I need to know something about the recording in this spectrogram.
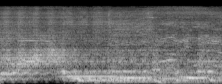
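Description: Dance music played through a DJ controller mix, with a deeper bass line coming in a little under a second in.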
